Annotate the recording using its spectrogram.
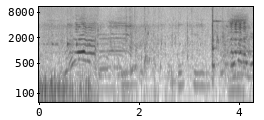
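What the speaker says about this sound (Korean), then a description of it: "마을에서 몇 킬로나 떨어진 곳, 염소떼가 물을 먹으러 달려옵니다." A herd of goats in the parched Samburu region of Kenya bleats repeatedly while running toward water dug from a dry riverbed. Several wavering cries overlap at mid distance, and a narrator speaks over them.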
